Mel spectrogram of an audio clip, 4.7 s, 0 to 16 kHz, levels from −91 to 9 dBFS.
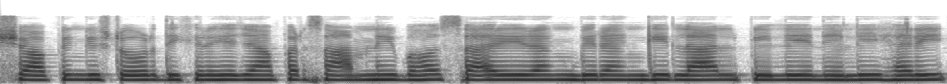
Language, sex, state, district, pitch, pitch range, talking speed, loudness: Hindi, female, Chandigarh, Chandigarh, 200 Hz, 195-200 Hz, 190 wpm, -11 LUFS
